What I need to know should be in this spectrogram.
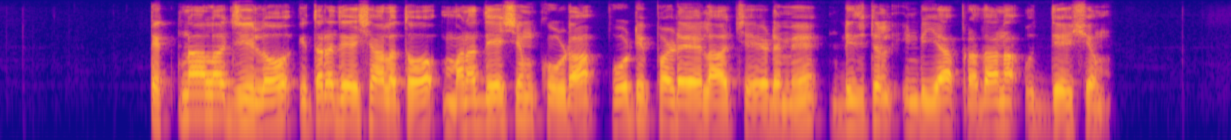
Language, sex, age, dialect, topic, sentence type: Telugu, male, 56-60, Central/Coastal, banking, statement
